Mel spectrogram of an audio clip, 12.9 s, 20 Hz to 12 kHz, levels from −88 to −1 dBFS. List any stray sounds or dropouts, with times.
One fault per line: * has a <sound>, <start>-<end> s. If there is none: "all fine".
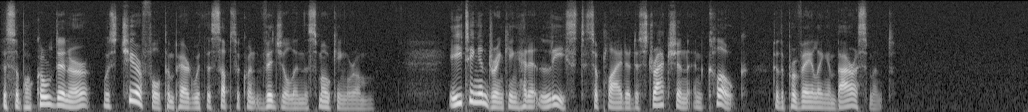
all fine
